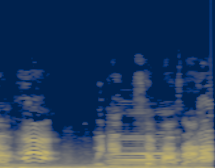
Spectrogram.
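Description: A toddler's high-pitched squealing voice, several short arching squeals with one held note, over the steady low rumble of a car driving.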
